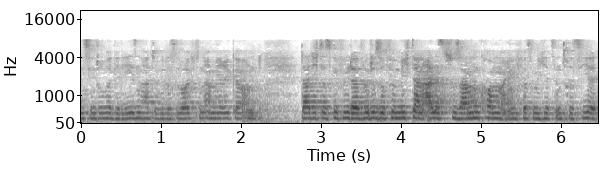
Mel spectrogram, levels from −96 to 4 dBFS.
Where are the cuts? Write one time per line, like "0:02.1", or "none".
none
